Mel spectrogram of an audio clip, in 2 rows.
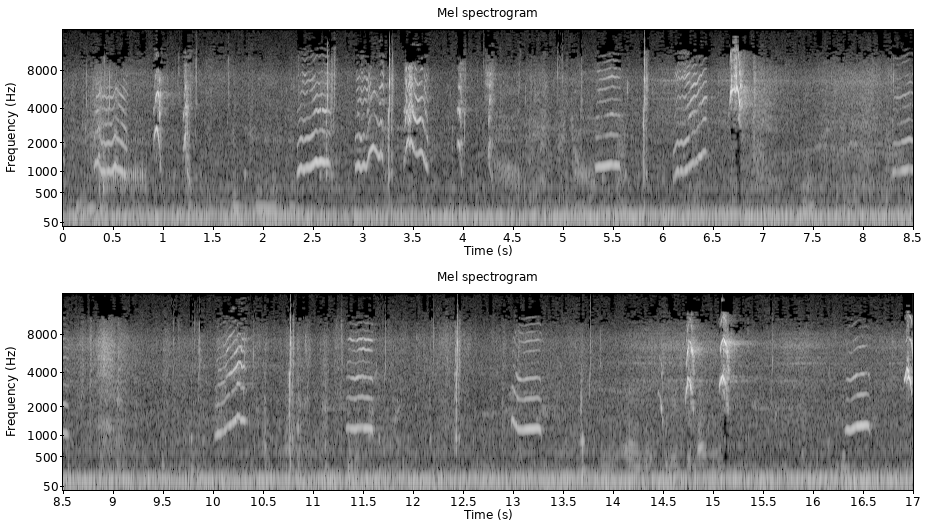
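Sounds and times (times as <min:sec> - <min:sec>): baby monkey crying: 0:00.0 - 0:01.4, 0:02.2 - 0:04.4, 0:05.2 - 0:07.0, 0:08.2 - 0:08.8, 0:09.9 - 0:11.8, 0:12.8 - 0:15.4, 0:16.2 - 0:17.0
steady low hum: 0:00.0 - 0:17.0.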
